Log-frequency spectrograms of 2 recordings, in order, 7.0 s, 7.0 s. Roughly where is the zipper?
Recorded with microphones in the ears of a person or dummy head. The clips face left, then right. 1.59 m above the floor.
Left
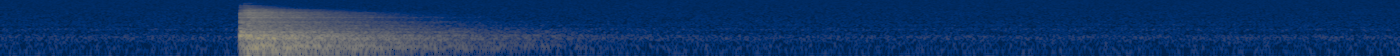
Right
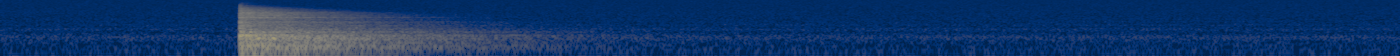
No zipper in this recording.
